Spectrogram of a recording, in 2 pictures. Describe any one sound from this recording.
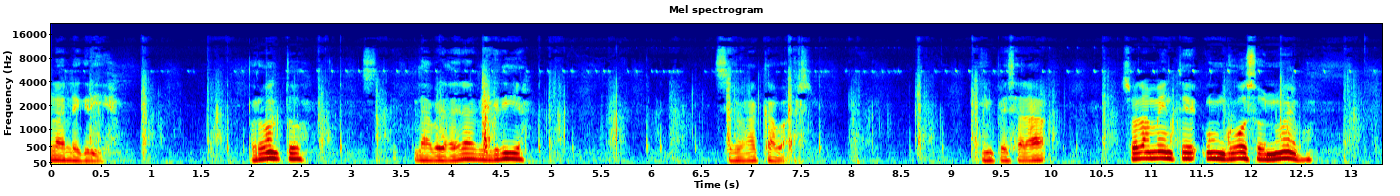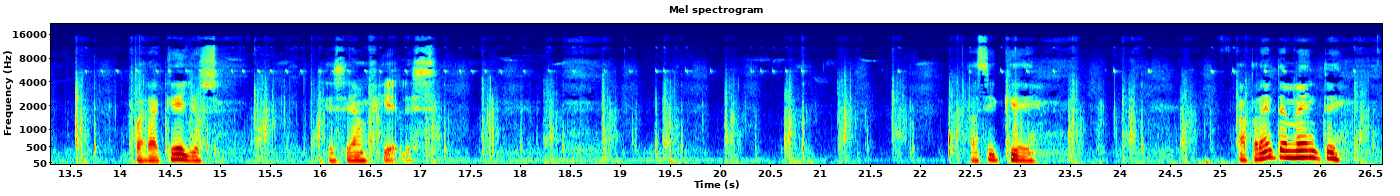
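Footsteps crunch on a dry dirt path scattered with leaves.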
